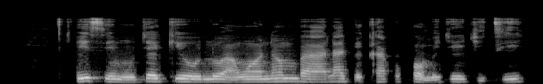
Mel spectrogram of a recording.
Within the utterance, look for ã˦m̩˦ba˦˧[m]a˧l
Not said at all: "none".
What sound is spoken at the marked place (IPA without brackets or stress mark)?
none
